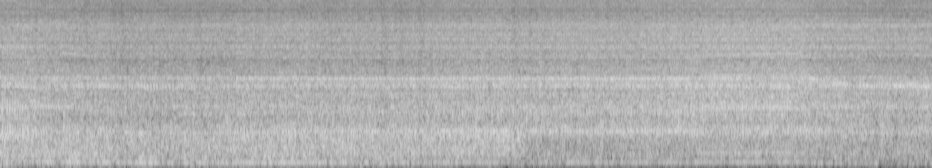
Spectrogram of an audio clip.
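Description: Engine drones steadily with a loose, uneven knock riding over it, tracking the revs; a knocking fault, source not pinned down.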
